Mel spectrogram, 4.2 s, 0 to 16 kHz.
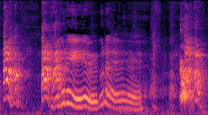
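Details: An English Bulldog having its nails trimmed, 4 January 2018, gives a long, wavering whine rising and falling in pitch between short bursts of human voices, and chews the owner's hand.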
